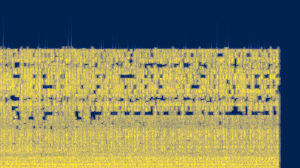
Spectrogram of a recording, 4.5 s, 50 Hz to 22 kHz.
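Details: VW Fox 1.2 L 6V three-cylinder (BMD), after repair of a cylinder 2 misfire from a burned exhaust valve: steady, even idle pulse, no misfire stumble, no valvetrain ticking.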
